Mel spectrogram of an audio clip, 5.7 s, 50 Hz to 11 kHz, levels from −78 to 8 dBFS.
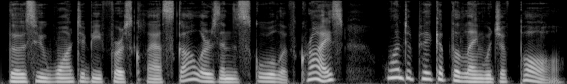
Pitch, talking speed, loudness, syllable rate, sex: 165 Hz, 210 wpm, -16 LUFS, 4.9 syllables/s, female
